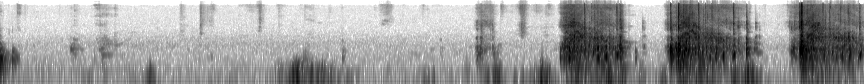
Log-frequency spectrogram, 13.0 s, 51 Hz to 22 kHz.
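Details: WildFire WF1200 2-cycle generator (model 8WLDS.0645WM, 50:1 mix) after an aftermarket petcock replacement: three rasping recoil pulls about two seconds apart; it turns over but never fires. Cranks, no start.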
